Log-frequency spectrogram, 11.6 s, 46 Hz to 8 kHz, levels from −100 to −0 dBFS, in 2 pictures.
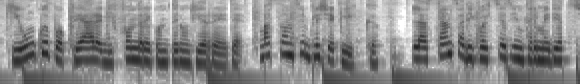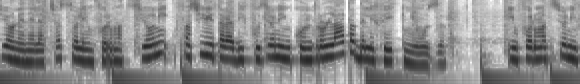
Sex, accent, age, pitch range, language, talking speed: female, native, 20-39, 190-230 Hz, Italian, 140 wpm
